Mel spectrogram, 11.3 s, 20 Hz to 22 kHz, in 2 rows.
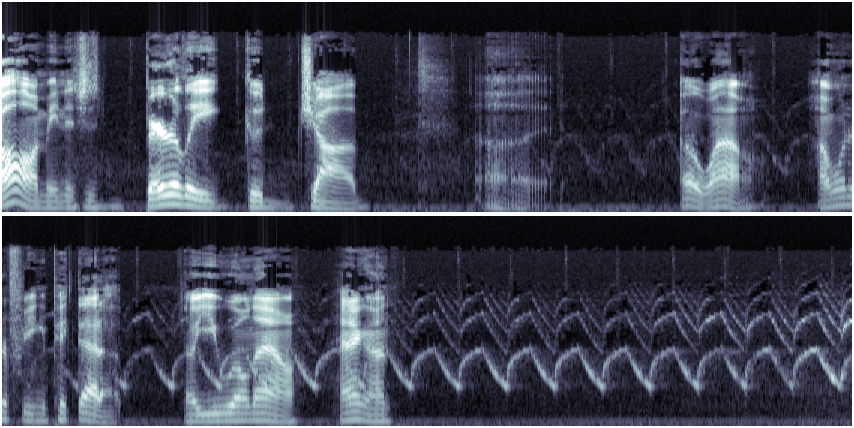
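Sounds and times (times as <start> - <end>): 
speech: 0.0 - 2.5, 3.2 - 3.7, 4.5 - 8.4
ambulance siren yelping: 3.1 - 11.3.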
